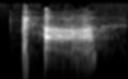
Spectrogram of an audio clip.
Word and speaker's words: Ptah: My tongue is like that of Ptah, P-T-A-H, which is pronounced like a spit.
